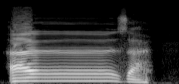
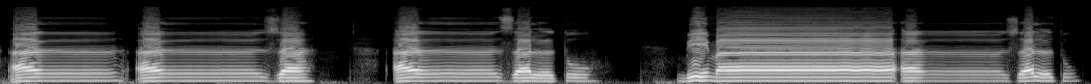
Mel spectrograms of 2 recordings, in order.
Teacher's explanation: Tapi tidak semua ikhfa dibaca dengan eng. Maka anza seakan-akan kita langsung menafalkan ke huruf zainnya.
